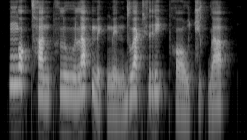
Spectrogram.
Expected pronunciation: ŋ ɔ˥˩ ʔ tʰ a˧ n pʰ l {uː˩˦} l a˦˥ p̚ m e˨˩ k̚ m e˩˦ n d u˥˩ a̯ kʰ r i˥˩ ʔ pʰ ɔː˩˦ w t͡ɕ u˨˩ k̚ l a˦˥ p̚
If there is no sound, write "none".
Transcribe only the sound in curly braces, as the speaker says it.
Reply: uː˧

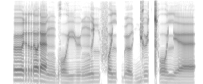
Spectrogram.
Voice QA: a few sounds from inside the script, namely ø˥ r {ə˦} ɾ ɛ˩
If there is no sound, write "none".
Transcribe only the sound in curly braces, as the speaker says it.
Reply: ə˦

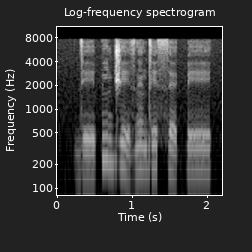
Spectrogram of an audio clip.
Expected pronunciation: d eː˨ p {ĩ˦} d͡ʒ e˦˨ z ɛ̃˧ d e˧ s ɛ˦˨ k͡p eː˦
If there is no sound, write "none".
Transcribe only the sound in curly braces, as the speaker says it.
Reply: ĩ˦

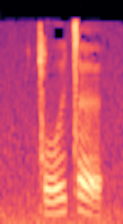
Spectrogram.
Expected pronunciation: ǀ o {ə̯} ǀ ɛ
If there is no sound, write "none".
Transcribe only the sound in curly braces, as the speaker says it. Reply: ɪ̯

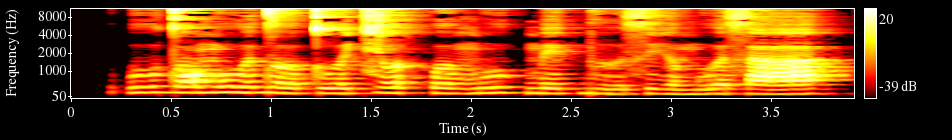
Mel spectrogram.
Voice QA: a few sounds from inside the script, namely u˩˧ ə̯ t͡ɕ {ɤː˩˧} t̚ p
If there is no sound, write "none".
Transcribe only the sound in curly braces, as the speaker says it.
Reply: ɤː˧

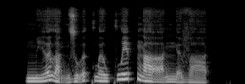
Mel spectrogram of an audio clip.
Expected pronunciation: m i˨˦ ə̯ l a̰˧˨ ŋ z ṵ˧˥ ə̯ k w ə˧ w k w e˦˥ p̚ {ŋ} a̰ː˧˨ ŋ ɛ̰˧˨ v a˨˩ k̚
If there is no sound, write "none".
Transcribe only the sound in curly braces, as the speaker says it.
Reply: ŋ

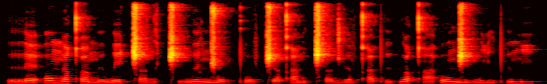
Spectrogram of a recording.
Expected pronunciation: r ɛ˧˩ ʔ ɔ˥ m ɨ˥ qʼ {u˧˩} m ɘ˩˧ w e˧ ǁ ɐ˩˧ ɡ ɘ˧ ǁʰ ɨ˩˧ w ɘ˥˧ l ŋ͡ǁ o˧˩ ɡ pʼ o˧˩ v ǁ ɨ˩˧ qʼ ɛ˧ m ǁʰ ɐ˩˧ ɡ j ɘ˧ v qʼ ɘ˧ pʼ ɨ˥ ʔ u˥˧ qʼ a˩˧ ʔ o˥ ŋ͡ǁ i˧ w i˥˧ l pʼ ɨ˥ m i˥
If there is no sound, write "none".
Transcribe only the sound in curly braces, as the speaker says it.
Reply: u˥˧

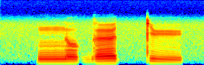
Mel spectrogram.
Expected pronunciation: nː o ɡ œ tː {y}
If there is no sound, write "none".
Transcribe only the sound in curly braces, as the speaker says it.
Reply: y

